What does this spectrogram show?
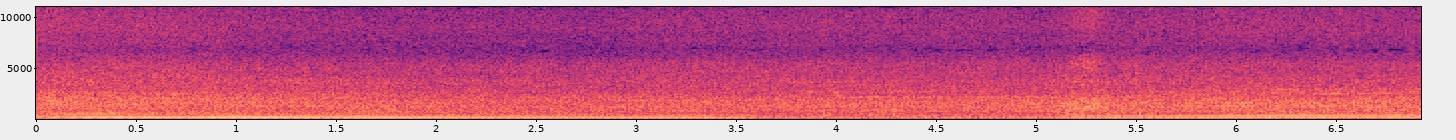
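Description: Car engine running at high, steady revs under acceleration, heard from inside a car's cabin; its pitch climbs gently about five seconds in.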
